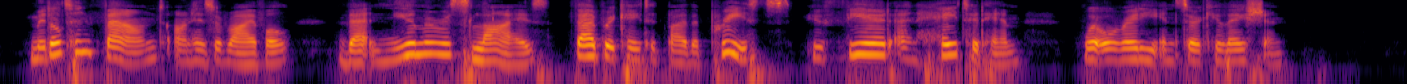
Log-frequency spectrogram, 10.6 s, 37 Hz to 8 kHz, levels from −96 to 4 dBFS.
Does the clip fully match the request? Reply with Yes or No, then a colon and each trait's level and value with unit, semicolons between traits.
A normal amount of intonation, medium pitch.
No: wide, 7.8 semitones; medium, 180 Hz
